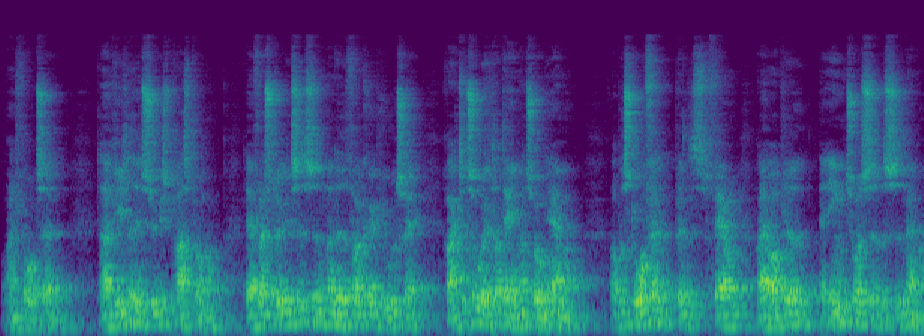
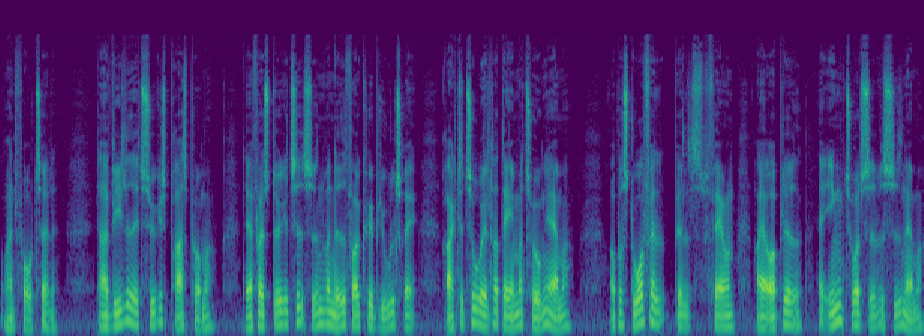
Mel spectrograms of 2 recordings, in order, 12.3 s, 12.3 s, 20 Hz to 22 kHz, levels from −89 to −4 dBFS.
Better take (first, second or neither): second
